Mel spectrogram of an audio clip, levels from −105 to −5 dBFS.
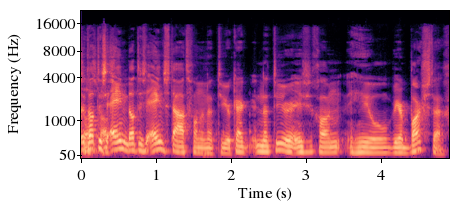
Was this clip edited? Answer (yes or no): no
